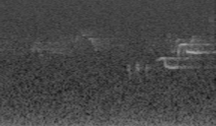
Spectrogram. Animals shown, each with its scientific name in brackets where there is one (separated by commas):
Red-eyed Vireo (Vireo olivaceus), Wood Thrush (Hylocichla mustelina)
